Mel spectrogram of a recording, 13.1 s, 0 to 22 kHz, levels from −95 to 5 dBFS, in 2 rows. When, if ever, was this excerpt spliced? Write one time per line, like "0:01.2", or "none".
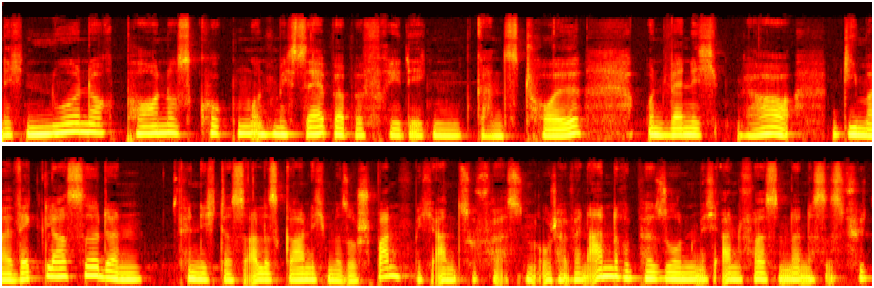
0:06.2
